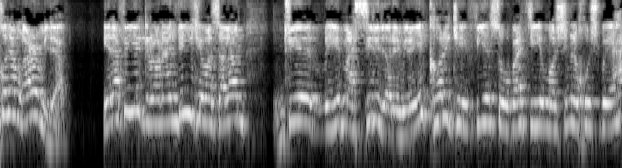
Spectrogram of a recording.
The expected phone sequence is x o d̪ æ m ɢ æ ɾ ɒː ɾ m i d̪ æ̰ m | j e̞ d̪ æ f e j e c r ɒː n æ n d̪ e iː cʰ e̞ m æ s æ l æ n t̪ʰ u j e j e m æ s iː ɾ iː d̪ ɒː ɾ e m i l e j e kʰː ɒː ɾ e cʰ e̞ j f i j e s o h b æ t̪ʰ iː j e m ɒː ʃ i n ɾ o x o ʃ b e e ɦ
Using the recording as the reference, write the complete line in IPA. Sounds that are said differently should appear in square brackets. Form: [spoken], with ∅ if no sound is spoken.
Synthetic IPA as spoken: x o d̪ æ m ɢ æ ɾ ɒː ɾ m i d̪ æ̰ m | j e̞ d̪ æ f e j e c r ɒː n æ n d̪ e iː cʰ e̞ m æ s æ l æ n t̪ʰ u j e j e m æ s iː ɾ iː d̪ ɒː ɾ e m i [ɾ] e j e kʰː ɒː ɾ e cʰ e̞ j f i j e s o h b æ t̪ʰ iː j e m ɒː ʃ i n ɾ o x o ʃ b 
